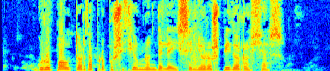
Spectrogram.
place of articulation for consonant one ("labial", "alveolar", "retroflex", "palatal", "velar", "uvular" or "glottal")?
velar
